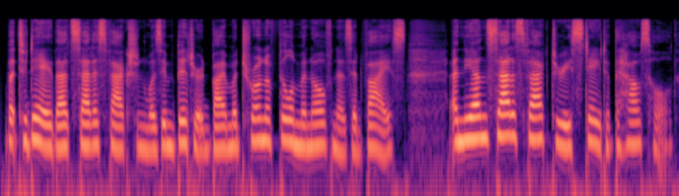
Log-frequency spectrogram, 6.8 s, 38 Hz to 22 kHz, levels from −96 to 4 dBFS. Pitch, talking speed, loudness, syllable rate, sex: 205 Hz, 150 wpm, -20 LUFS, 6.4 syllables/s, female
